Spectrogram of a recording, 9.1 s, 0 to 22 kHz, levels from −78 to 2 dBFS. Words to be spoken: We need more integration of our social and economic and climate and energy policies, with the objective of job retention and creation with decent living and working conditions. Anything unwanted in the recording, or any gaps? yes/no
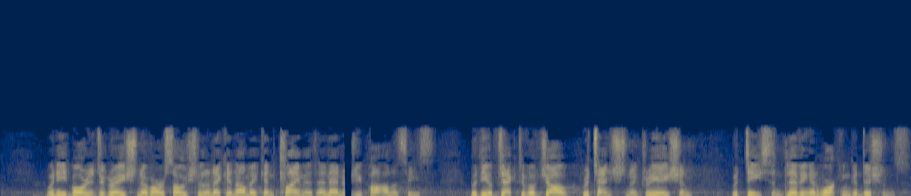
yes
